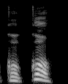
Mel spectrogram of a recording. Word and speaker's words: Coco: porque de esa soledad nacerá Coco, o Cocó, en realidad, como sería bien pronunciado.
